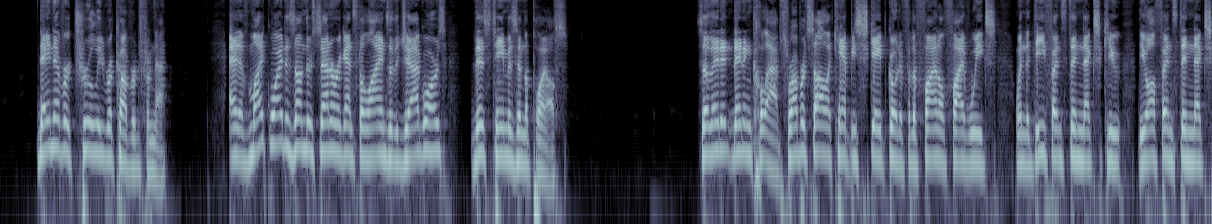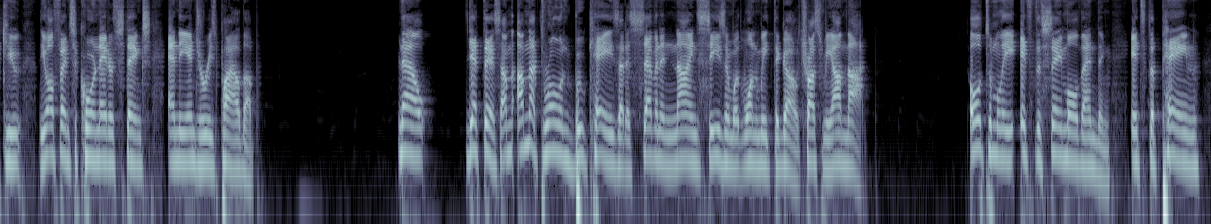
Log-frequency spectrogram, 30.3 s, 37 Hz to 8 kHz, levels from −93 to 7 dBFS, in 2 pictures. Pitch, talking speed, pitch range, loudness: 175 Hz, 180 wpm, 160-195 Hz, -21 LUFS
